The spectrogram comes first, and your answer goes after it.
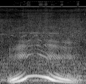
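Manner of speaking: very high, loud wasp voice; high buzzy wasp. A narrator's reading. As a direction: squeak it like a greedy wasp.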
